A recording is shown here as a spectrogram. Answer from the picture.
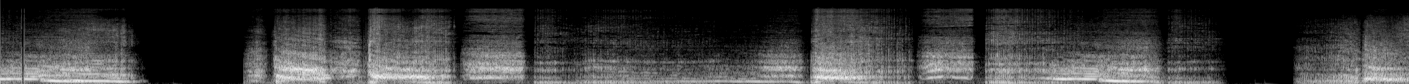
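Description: Tiger growling and roaring, loud: a first call that falls in pitch, then after a short gap a run of growls and roars broken by brief pauses, and another call starting near the end.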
